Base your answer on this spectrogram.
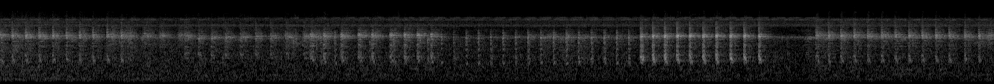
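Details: Rapid clicking frog calls repeat almost four times a second from several animals, rising and fading in loudness, with a louder burst near the end. A constant high insect-like hiss lies underneath.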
